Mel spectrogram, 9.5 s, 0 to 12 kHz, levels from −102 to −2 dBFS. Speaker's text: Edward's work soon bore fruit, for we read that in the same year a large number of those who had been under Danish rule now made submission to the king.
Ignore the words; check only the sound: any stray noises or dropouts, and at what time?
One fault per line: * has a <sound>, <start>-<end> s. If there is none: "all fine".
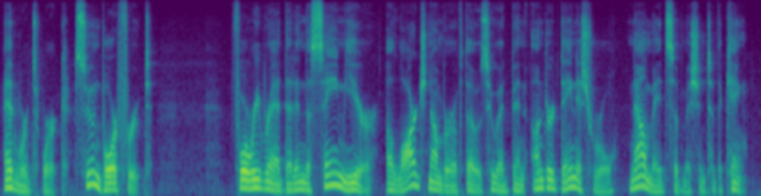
all fine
